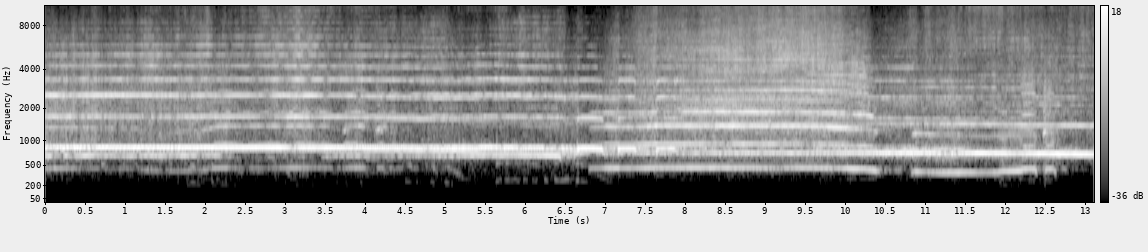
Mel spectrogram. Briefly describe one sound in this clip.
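Several steam locomotive whistles blow loudly together in a long, steady chord.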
